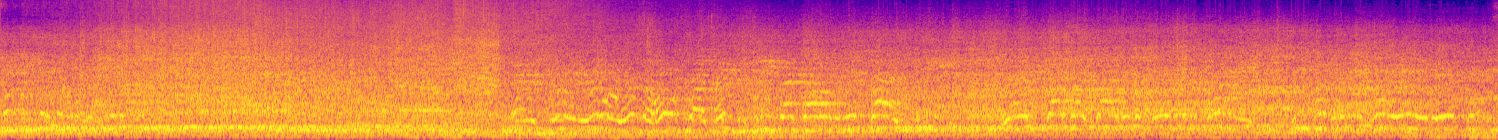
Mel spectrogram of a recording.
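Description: A field of NASCAR race trucks running together in a pack around a short oval, their combined engines a loud, steady drone heard from the grandstand. Voices of nearby people are mixed in.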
